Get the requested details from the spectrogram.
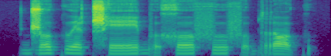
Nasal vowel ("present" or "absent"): absent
